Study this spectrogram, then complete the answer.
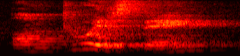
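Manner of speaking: slow "Tuesday" as too-ES-day; mispronunciation demo. Retold or imitated. Teacher imitating students in class, mispronounced. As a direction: draw out "Tuesday" with a T and a sounded E. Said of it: "Es que me dicen muchas veces".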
